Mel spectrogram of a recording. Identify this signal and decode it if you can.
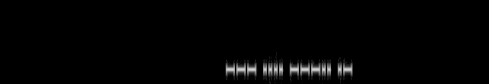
Morse code, heard as a keyed tone, about 42 wpm, 700 Hz. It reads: OH8A
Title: DXCC-100 Call Signs - 4 Characters - Repeated 3x - 45wpm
